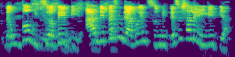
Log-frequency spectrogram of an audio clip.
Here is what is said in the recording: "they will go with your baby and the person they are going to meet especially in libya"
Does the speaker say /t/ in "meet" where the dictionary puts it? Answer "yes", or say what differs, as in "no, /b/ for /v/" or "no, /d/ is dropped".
no, /t/ is dropped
